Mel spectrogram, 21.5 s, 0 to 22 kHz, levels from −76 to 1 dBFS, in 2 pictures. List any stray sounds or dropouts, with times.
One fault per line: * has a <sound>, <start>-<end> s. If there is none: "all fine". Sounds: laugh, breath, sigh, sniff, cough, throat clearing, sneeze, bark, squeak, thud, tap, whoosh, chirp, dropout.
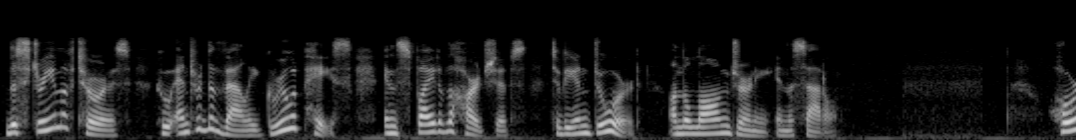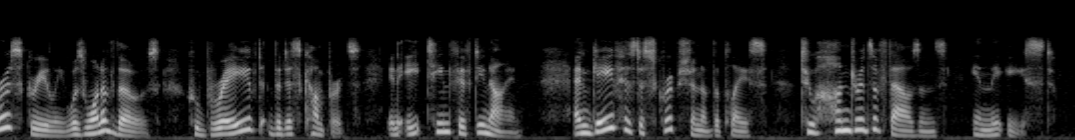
all fine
